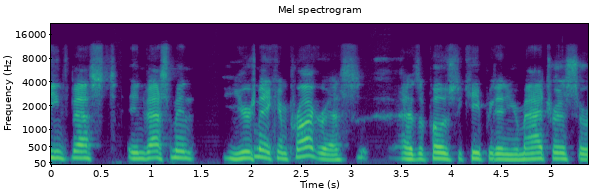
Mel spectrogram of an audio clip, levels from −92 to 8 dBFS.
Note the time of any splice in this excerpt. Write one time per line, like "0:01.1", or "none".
0:02.0
0:04.4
